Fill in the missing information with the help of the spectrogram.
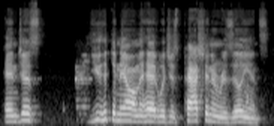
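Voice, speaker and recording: High-voiced earnest male podcast host. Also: a little fast, a bit bright. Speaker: panel host and educator. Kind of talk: podcast panel discussion.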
